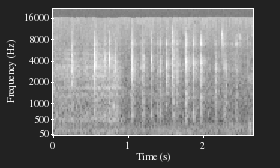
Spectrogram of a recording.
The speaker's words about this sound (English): Now I'm just typing it up right now. Trying to find it. Yep. Transformer comic.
